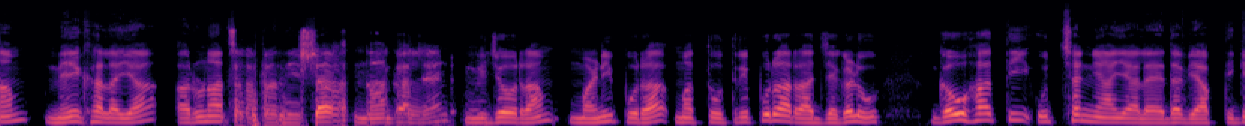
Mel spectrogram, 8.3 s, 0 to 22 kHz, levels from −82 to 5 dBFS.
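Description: From 1.46 s to 6.73 s, a call bitrate drop starves the encoder, and the speech turns rough and muffled as the bandwidth narrows from 20 kHz to 8 kHz. It is worst for about 1.8 s, consistent with 32 kbps falling to about 6 kbps. Unlike packet loss, nothing drops out, and unlike a fixed filter, it recovers.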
